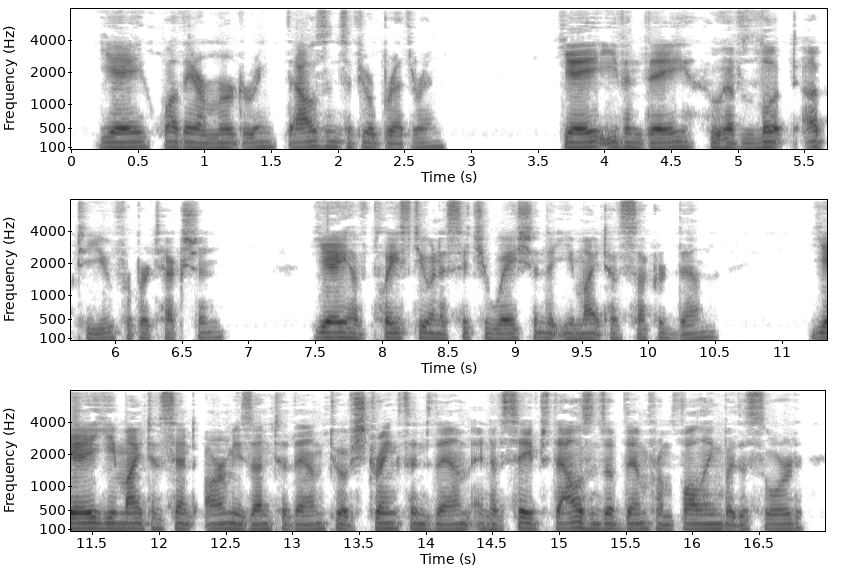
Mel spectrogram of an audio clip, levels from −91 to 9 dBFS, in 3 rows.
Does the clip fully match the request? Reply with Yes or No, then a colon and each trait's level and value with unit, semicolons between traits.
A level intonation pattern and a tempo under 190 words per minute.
No: narrow, 1.7 semitones; average, 200 wpm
